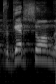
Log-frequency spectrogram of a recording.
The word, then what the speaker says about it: Gershom: Sometimes there is problem for Romanian to pronounce my name Som like a sleeping, but I say myself Gershom, reminding myself a traveler.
